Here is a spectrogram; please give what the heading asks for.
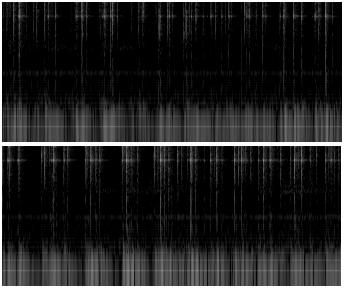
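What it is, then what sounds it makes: Glass perfume bottle tapped with nails. Long nails tap along an elongated glass perfume bottle, partly filled with pink liquid and lying flat on a table. The result is a quick, uneven run of short, bright clicks and taps over a steady low hum, with no ringing after each tap.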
